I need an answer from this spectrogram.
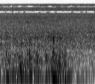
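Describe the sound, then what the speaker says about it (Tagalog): Strong typhoon wind roars steadily across the microphone, with a dull rumble of sea waves underneath on a coast in Tigbauan, continuous and loud throughout. "Malakas yung alon kasi malakas ang hangin."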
